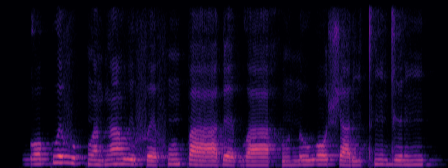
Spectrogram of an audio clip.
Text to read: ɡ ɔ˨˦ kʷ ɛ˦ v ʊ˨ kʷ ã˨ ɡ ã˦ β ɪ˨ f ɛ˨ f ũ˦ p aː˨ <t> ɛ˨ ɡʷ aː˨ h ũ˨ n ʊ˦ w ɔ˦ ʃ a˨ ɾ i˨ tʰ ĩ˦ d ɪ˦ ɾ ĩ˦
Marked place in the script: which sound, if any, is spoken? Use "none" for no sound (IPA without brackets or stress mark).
ɗ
